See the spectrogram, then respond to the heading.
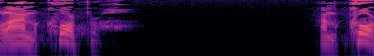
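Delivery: put-on smug voice. Telling a story, quoting a man's answer when asked why he isn't helping, retelling a smug reply. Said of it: "And the man just very smugly said".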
